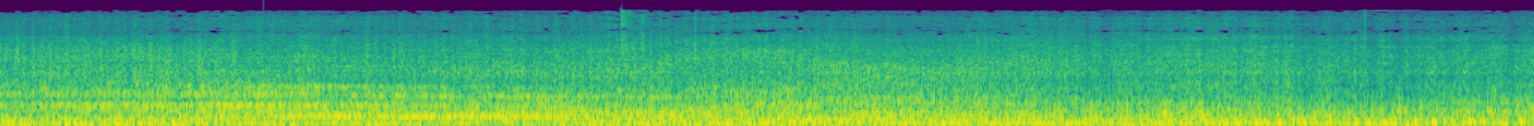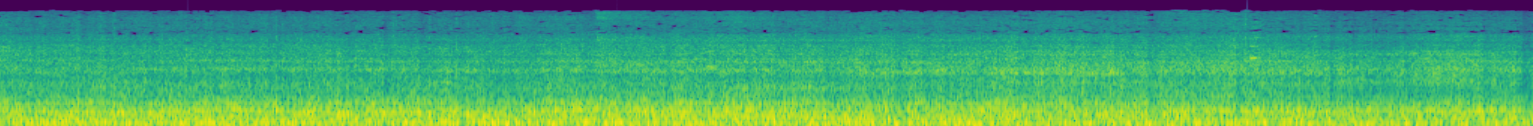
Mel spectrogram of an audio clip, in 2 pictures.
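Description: Indonesian diesel-hauled passenger train, the Bandung Raya economy local, passing close by. The locomotive's engine goes past in the first seconds, then a long rake of coaches rolls by with a steady loud rumble of wheels on rail.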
